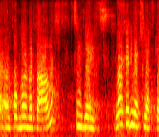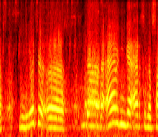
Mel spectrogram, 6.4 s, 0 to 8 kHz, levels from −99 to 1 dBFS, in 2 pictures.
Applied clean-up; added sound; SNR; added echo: neural separator model SepFormer DNS4.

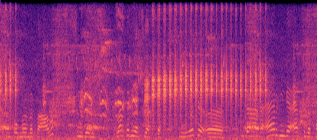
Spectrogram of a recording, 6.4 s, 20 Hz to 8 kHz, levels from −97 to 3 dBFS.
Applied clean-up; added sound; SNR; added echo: none; Bird; -5 dB; none.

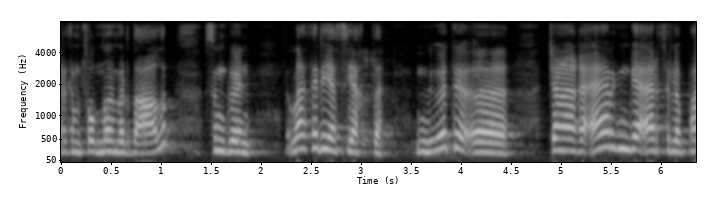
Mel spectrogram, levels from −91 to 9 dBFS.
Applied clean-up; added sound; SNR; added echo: none; none; none; none.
